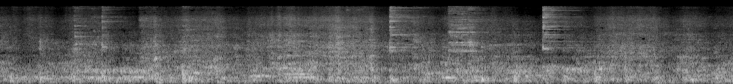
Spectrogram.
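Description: Covered hopper cars of a freight train rolling past: a steady rumble of steel wheels on rail, with a run of clicks and knocks as the wheels cross the joints.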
